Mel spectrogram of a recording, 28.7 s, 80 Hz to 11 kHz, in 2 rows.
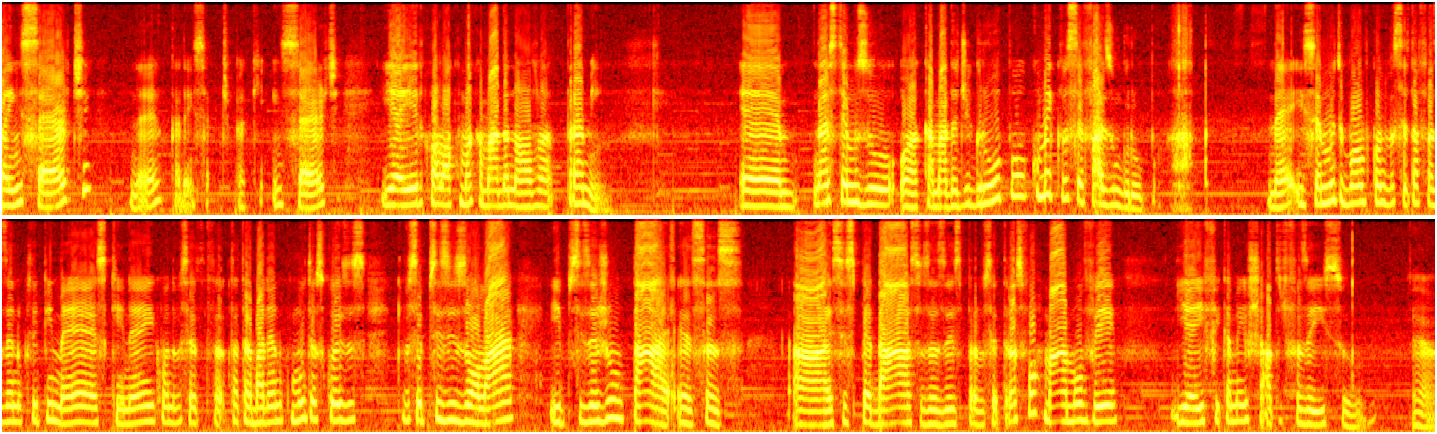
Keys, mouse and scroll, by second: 2.2 Insert, 5.7 click, 6.9 click, 20.1 click.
